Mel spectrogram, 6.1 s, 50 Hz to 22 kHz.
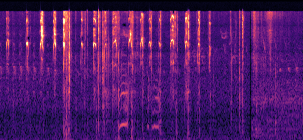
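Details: Squirrels fighting over food and territory south of Gros Morne National Park, Newfoundland, on May 11, 2020. Sharp, high clicking chirps come in irregular rapid bursts, with a few lower squeaky notes in the middle.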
